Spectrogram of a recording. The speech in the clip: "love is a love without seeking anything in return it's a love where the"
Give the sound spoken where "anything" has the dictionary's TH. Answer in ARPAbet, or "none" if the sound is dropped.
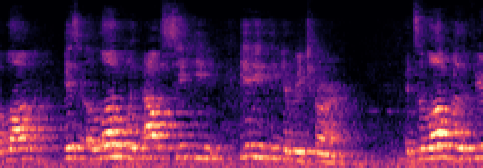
TH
